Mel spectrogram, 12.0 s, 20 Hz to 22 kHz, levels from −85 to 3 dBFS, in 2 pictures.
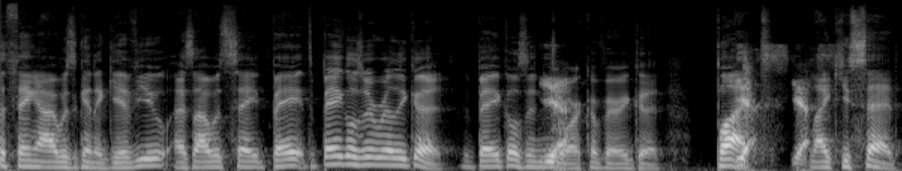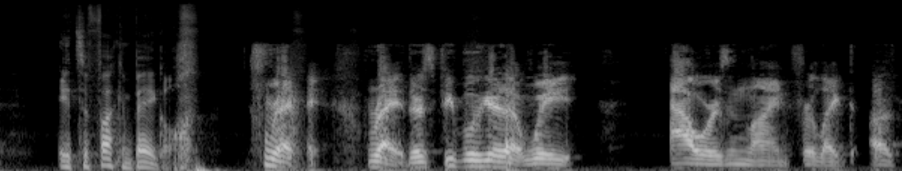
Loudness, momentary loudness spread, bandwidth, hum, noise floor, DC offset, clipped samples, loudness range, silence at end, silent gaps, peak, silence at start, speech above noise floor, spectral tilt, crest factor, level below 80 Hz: -25 LUFS; 14 LU; 19.5 kHz; none; -63 dBFS; under 0.1%; under 0.1%; 3 LU; 0.05 s; none; -4 dBFS; 0 s; 38 dB; -5.5 dB/octave; 20 dB; -48 dBFS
